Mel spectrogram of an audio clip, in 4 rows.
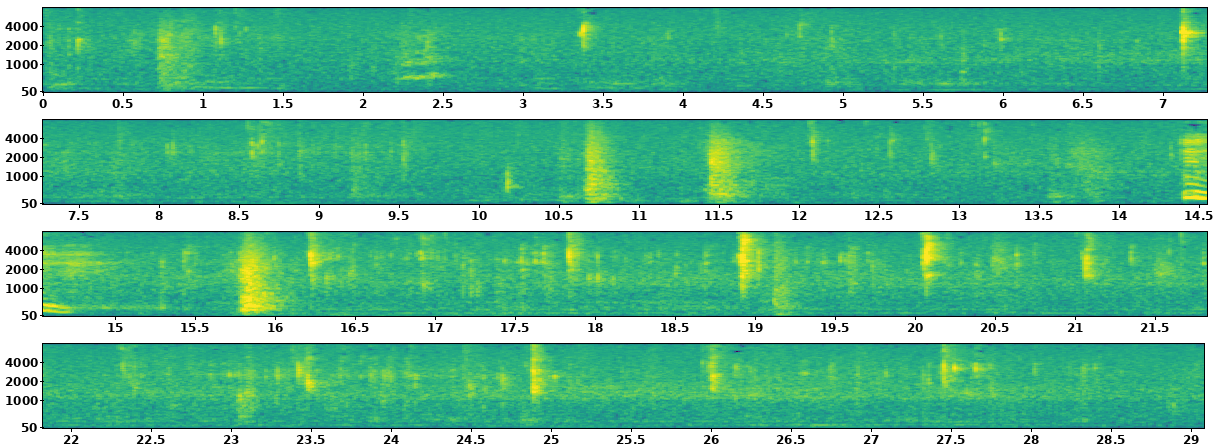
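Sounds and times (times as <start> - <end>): wet chewing mouth sounds: 16.2 - 28.6.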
